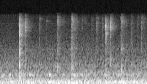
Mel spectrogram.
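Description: Computer keyboard typing: about eight quick, faint keystrokes at an uneven pace.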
